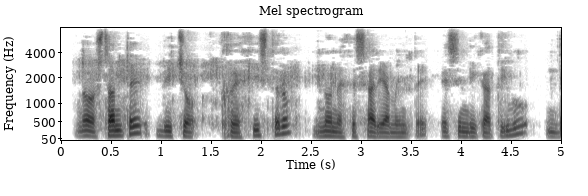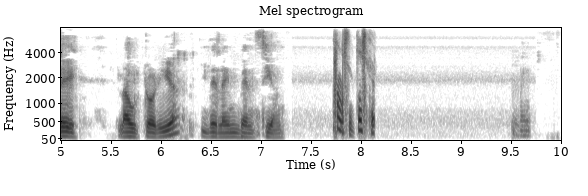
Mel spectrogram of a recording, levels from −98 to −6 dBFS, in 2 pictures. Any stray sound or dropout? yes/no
yes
